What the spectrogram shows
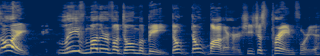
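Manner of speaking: annoyed sailor voice. Voicing an annoyed crewman warning a player off: annoyed crewman. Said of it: "gives you an annoyed look".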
